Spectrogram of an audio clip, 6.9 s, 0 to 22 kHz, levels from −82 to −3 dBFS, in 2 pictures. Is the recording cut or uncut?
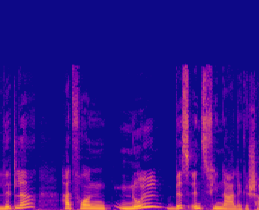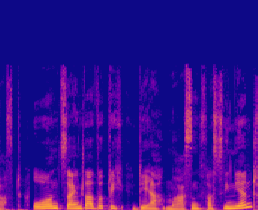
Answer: cut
